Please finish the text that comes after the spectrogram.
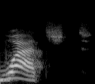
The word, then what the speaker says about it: watched: This one, Mm, watched, like with a T, watched.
